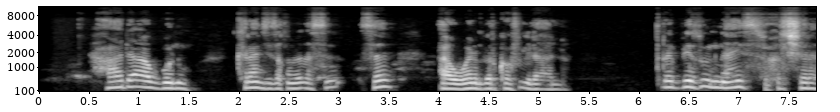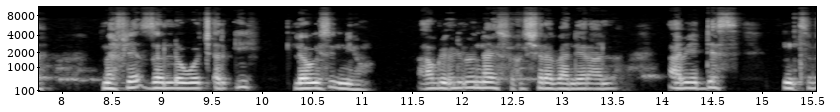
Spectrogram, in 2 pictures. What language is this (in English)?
Tigrinya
